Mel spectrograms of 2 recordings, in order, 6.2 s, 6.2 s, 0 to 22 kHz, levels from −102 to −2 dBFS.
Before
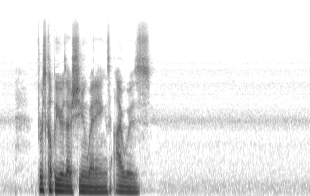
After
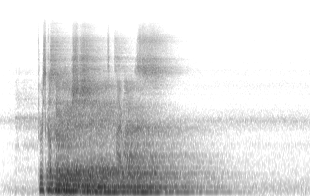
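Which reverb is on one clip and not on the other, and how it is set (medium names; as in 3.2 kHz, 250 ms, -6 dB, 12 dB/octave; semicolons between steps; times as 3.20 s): plate-style reverb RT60 2.9 s, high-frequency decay 0.4×, pre-delay 120 ms, DRR -4.5 dB; trim -7 dB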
